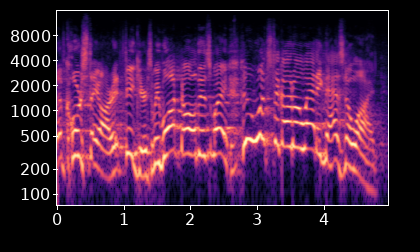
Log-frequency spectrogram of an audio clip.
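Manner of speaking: acted fed-up, sighing, exasperated voice. Retelling the wedding story, the speaker voices Thomas, mock-exasperated sighing. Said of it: "You can just hear the sigh".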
